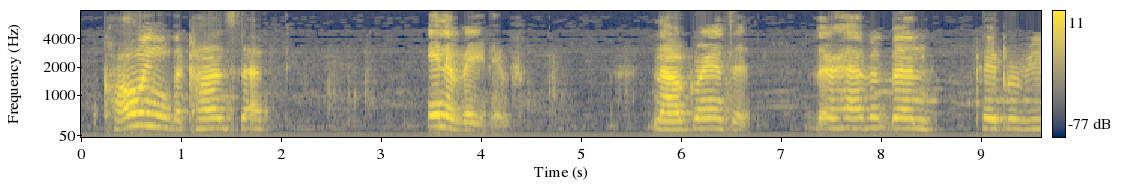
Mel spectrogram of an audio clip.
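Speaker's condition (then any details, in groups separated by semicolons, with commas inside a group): Cerebral palsy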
